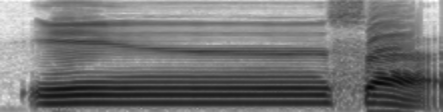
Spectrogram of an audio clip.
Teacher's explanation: Kita samarkan nunnya ke huruf sin. Insa dan itu ikhfanya ikhfa tipis.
